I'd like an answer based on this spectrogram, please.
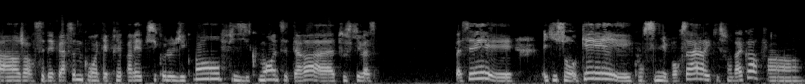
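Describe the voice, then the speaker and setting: In an unremarkable speaking voice, a woman talks at a fairly quick pace with lively intonation and medium pitch. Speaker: novelist. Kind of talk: casual debate chat. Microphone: low volume, poor sound at start.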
